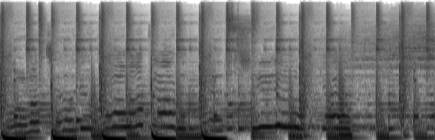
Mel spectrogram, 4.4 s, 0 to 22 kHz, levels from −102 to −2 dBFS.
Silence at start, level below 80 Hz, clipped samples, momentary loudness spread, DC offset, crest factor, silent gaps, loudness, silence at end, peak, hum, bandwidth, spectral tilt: 0 s; -12 dBFS; under 0.1%; 5 LU; under 0.1%; 8 dB; none; -11 LUFS; 0 s; 0 dBFS; none; over 20 kHz; -5 dB/octave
